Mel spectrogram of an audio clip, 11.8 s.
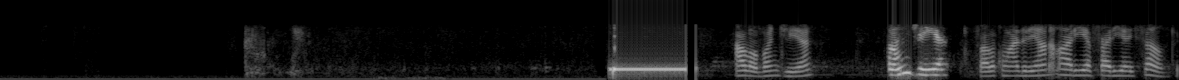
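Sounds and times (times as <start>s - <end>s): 
steady telephone tone while a call is transferred: 6.1s - 6.9s
speech: 7.4s - 8.3s, 8.9s - 11.7s.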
